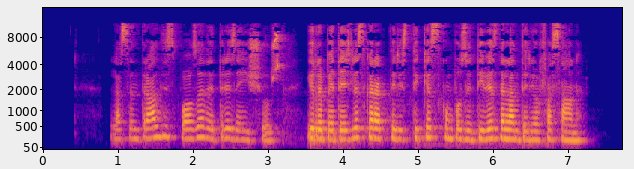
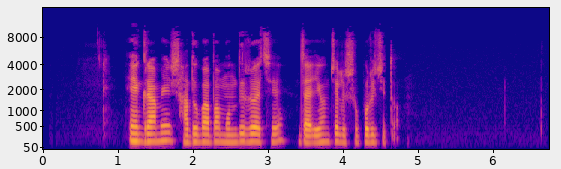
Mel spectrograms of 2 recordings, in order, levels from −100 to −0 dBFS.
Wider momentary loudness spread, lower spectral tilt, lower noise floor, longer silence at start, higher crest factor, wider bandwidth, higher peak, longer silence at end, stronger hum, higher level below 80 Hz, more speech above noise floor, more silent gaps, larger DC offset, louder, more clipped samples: about the same, 10 LU vs 10 LU; second, -4 dB/octave vs -6 dB/octave; second, -70 dBFS vs -81 dBFS; second, 0.95 s vs 1.15 s; about the same, 22 dB vs 24 dB; first, 11.5 kHz vs 9.6 kHz; about the same, -2 dBFS vs -4 dBFS; second, 0.5 s vs 2.05 s; neither; first, -70 dBFS vs -82 dBFS; second, 45 dB vs 54 dB; neither; neither; first, -24 LUFS vs -27 LUFS; neither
